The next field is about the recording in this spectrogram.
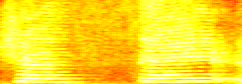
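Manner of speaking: high, slow mock yelling like a kid.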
